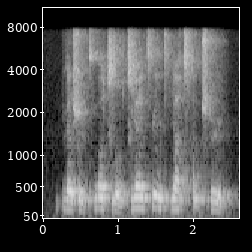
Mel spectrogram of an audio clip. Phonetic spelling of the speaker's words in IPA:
p ɥ ɛ˨˦ ʂ ɻ̩˨˩ kʰ w ɔ˥˨ t͡ɕ j o̰˨˩ ʊ̯ t͡ɕ j ɛ˦ n t̪ʰ y˥˨ n t̪ʰ j ä˥˨ t͡sʰ a˩ n ʈ͡ʂʰ ɻ̩˥˨

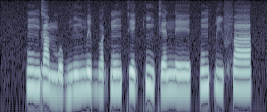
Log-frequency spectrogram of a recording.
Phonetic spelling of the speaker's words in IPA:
ũ˦ ɡ a˦˨ m o˨ b ĩ˧ m e˦ b a˧ k͡p ũ˦ k e˦ k ĩ˦˨ k ɛ˨˦ n e˧ | ũ˦ k͡p i˧ f a˦

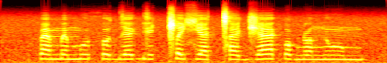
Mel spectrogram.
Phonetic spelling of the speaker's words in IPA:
p æ m ɛ m u θ o d ɛ ɡ e ǁ ɛ ɕ æ ǀ æ d͡ʒ æ ɠ ɔ b ɳ ɔ n ũ m

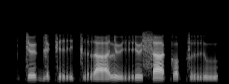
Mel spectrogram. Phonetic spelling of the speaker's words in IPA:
t ø˧˥˧ ɡ ɛ˨˥ k r i˩ k r aː˨˩˦ l ʉ˩ r ʉ˥˨ s aː˥˨ k ɔ˥˨ k r u˨˩˦

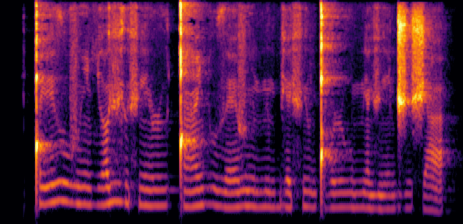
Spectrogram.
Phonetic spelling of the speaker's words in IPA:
ǃ e ð u v ĩ ʎ ʌ vʲ ɯ fʲ ẽ ɹ ɯ ǃ ã ʎ u ð ɛ v ĩ mʲ ũ bʲ ɛ fʲ ũ ɡ͡ǃ o ɹ u mʲ ã vʲ ẽ d͡ʒ ɯ ʃ a

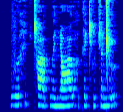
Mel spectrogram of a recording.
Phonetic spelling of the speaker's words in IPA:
v ʊ h i k cʰ ɑː kʷ æ e̯ ɲ ɑː o̯ h ʊ k ɛ cʰ u c ə ŋ͡ǁ u

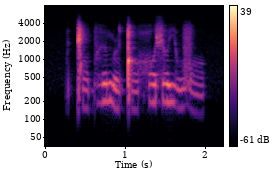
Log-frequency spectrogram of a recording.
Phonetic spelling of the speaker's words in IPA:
ǁ ɔ˨ bʱ ø˦ m ə˞˨ ǃ ɔ˨ x ɔ˦ ʃ ɵ˦ j u˨˦ v ɔ˨

